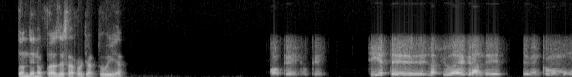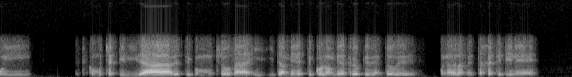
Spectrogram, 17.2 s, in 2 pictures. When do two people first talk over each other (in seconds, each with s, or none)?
none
